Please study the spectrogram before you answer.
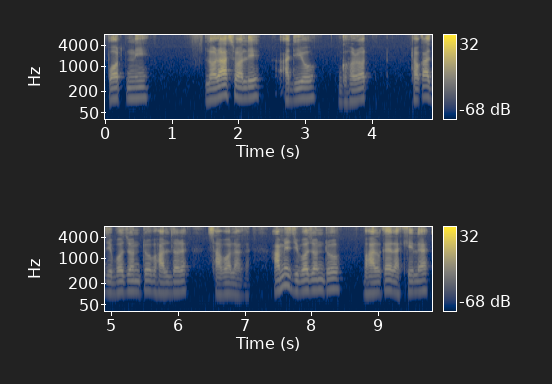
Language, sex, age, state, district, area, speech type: Assamese, male, 30-45, Assam, Dhemaji, rural, spontaneous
